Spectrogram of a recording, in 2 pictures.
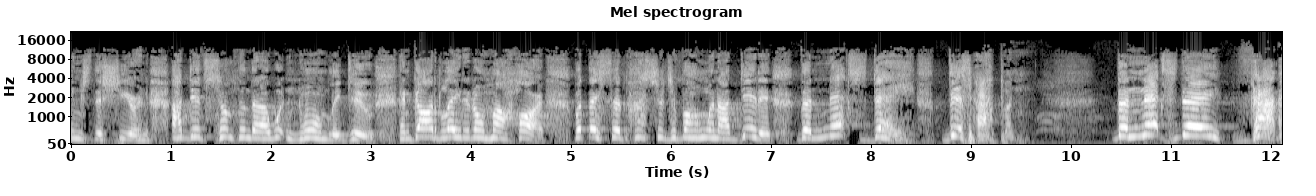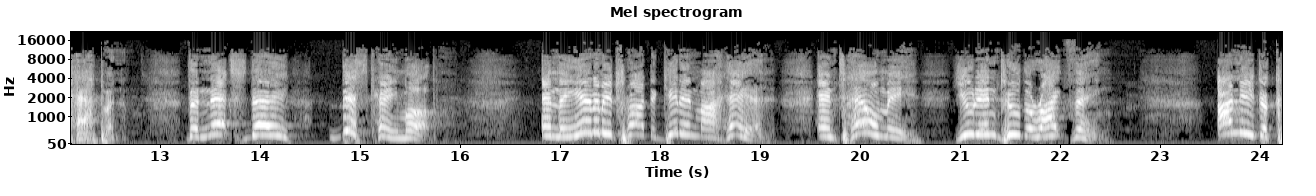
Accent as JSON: {"language": "English", "region": "the South", "country": "United States", "accent": "southern", "said": "my southern accent"}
